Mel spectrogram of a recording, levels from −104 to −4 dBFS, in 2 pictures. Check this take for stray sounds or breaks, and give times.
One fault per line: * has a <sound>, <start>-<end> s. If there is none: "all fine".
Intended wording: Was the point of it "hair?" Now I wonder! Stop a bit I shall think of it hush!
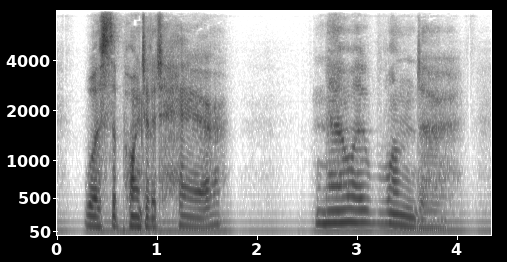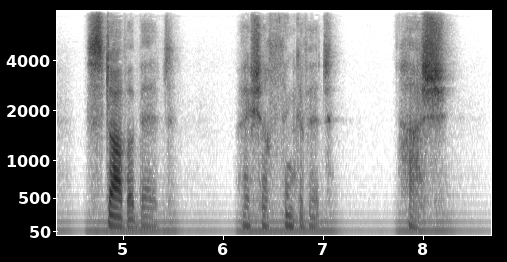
all fine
